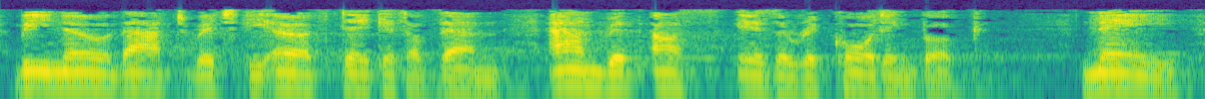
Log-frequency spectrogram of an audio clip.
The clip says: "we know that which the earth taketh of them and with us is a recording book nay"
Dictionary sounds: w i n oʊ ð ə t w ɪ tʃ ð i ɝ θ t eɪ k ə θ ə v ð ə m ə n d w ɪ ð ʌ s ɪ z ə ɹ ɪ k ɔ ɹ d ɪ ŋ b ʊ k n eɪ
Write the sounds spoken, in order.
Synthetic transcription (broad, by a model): w i n oʊ ð ə t w ɪ tʃ ð i ɝ θ t eɪ k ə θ ə v ð ə m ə n w ɪ ð ʌ s ɪ z ə ɹ ɪ k ɔ ɹ d ɪ ŋ b ʊ k n eɪ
